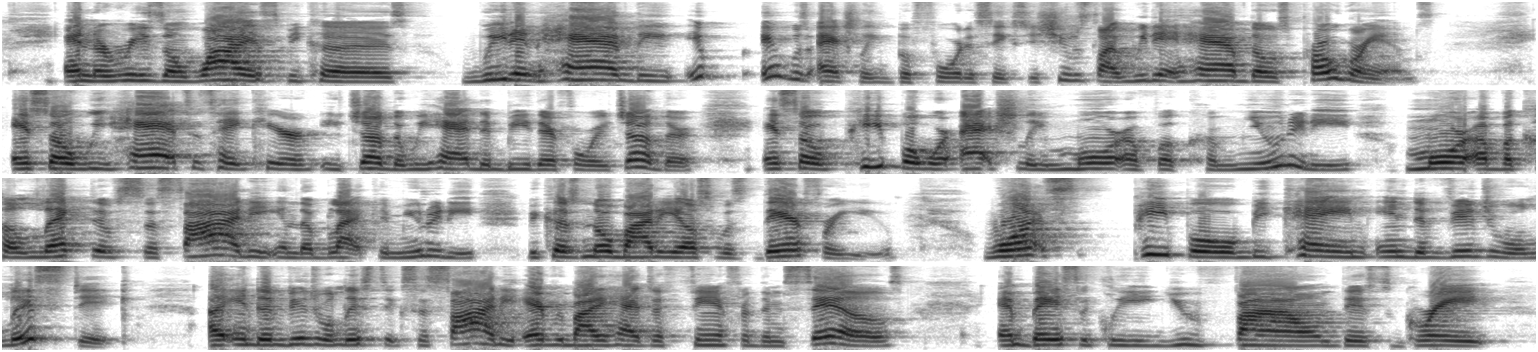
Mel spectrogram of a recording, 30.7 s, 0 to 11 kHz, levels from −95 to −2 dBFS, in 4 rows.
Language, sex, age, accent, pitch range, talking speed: English, female, 30-49, American, 185-225 Hz, 170 wpm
